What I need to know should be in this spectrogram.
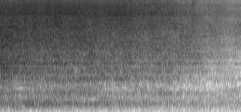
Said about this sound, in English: Ryan is flushing the toilet.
